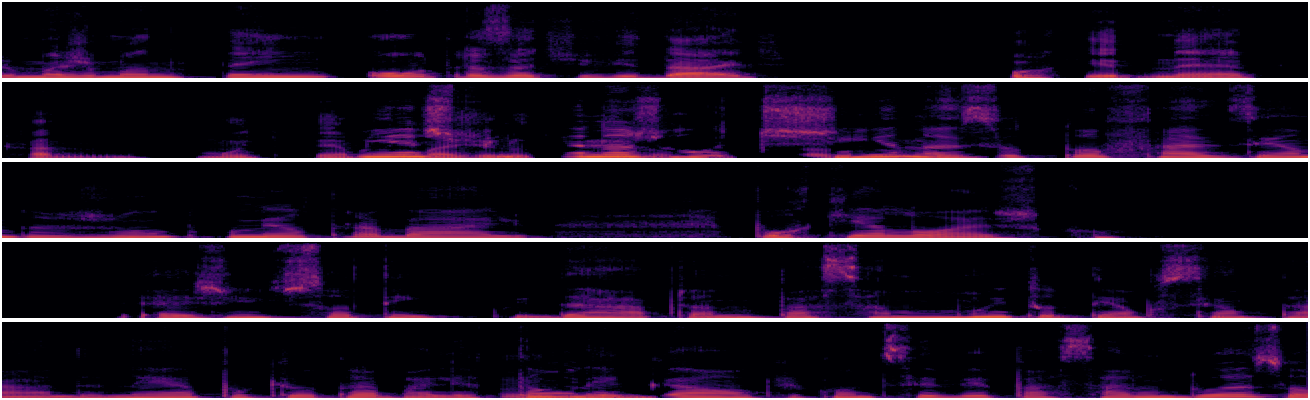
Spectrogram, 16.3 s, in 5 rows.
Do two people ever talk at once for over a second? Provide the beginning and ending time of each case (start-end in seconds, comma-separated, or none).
4.1-5.6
